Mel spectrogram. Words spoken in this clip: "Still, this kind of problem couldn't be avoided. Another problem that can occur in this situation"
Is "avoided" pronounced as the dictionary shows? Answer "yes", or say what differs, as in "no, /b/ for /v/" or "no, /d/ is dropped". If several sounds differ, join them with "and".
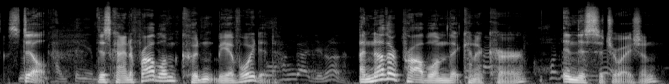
yes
